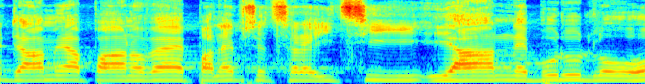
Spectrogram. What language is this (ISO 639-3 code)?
ces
